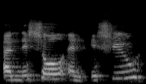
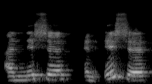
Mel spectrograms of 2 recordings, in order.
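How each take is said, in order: First: The words are pronounced normally and do not rhyme. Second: The pronunciation is changed so the words rhyme. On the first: "those don't actually rhyme" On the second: "you can say it, ... and then they rhyme"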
